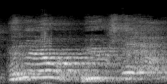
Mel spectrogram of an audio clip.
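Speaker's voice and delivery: put-on high, loud old-man voice; old man answering. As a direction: croak out a phone greeting. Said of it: "some old guy would answer".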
